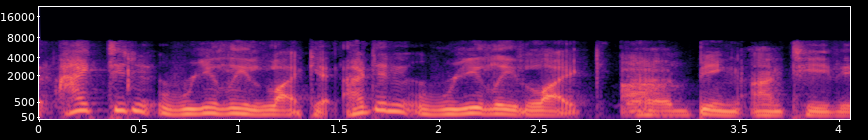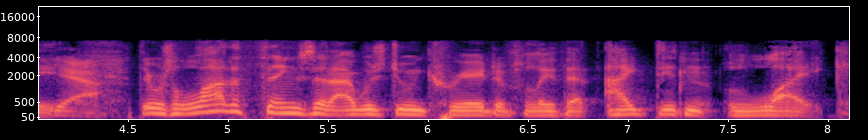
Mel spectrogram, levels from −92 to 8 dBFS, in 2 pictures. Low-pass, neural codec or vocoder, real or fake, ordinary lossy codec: 7.2 kHz; none; real; AAC, 48 kbps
